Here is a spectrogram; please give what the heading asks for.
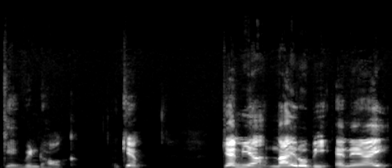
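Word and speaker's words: Windhoek: repeat w i n d h o e wind Hawk okay Kenya Nairobi nii R oi South Africa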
